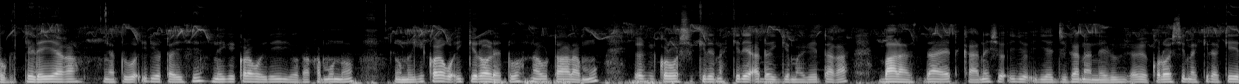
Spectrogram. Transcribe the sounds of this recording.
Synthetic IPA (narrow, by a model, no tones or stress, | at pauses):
oɣikeɾeaɣaŋatuɔʔiɾiɔtaisineɣekɔɾaɣoiɾeiɾiɔðakamonɔŋɡomoɣikɔɾaɣwɔʔikeɾɔɾɛtwɔnaotaɾamuɣaɣekɔɾwʃikiɾenakeɾeʔa̰dɔiɡemaɣetaɣabalansdaetkaneʃiɔʔiɾiɔʔiɾiad͡ʒiɣananeɾuiɣaɣekɔɾwaʃinakiɾake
